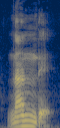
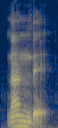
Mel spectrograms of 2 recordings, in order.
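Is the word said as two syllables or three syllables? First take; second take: two syllables; two syllables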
